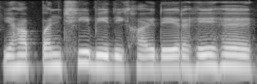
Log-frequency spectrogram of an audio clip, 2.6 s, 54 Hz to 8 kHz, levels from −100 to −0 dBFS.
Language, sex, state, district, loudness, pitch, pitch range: Hindi, male, Jharkhand, Ranchi, -15 LUFS, 150 Hz, 145-155 Hz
